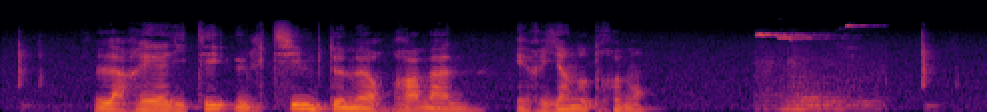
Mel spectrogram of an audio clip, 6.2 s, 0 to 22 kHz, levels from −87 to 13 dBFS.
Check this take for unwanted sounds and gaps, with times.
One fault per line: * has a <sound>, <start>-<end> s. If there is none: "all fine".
* has a squeak, 4.7-5.5 s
